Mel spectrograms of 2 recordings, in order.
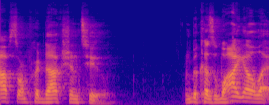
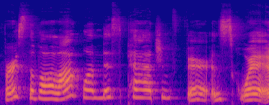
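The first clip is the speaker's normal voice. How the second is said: imitating an offended, prissy protest, pitched way higher; mock indignant Kelsey; 13 semitones higher than usual. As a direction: insist on your honor in a high, huffy voice. Kelsey indignantly defending her pageant win.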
